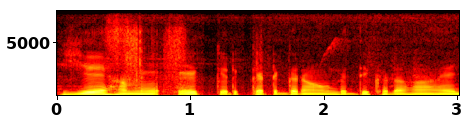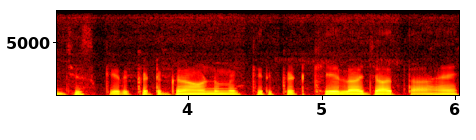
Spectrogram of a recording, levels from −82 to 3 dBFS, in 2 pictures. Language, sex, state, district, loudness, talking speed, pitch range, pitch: Hindi, male, Madhya Pradesh, Katni, -19 LUFS, 160 wpm, 105-120 Hz, 110 Hz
